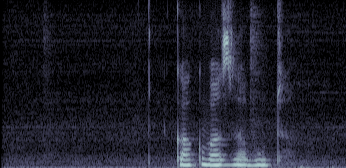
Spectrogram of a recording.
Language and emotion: Russian, neutral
